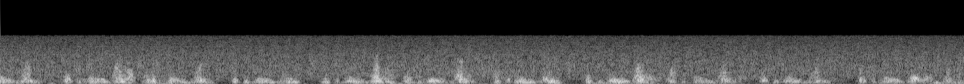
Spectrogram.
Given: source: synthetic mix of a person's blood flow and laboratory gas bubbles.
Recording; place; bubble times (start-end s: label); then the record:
Doppler ultrasound of blood flow; precordium
no bubbles
From the record:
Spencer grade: 0 (complete lack of bubble signals)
